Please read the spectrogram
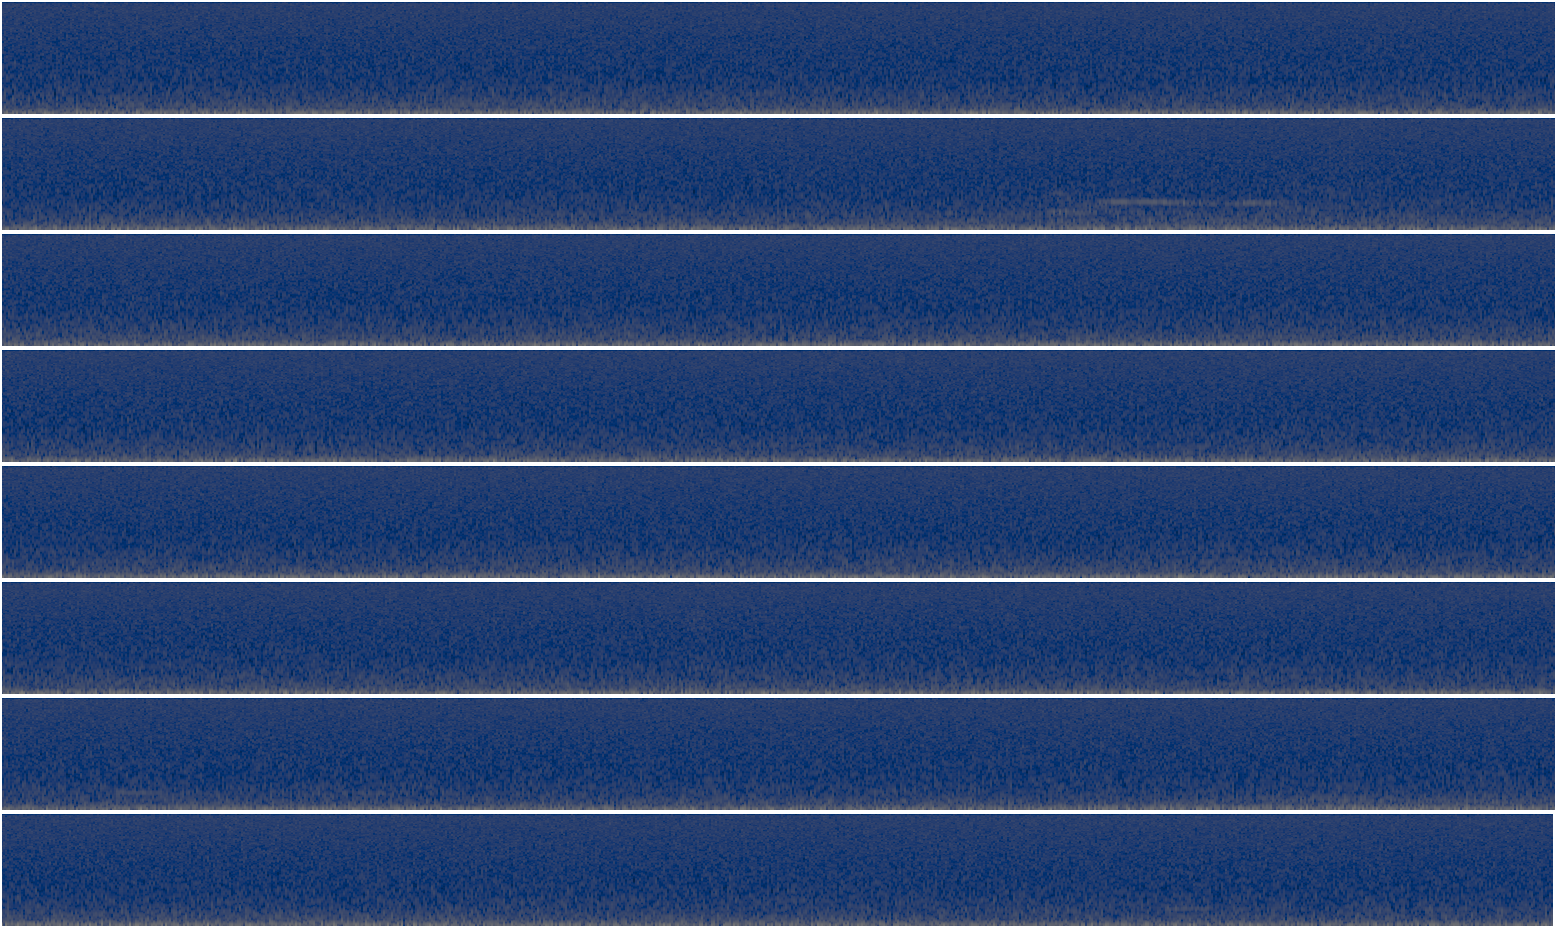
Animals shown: forest ambience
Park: Acadia National Park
